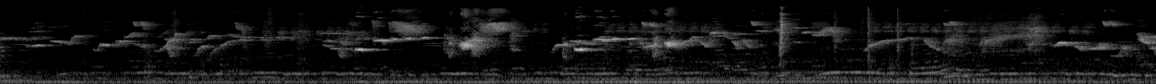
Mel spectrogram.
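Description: Grey-cheeked bulbul giving bright chattering whistles and short slurred notes, about one burst a second, over a steady low mechanical hum.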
